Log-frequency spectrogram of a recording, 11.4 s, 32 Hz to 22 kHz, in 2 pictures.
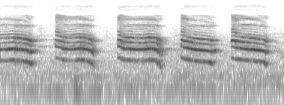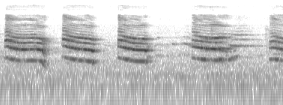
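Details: Cat without a mate yowling repeatedly: loud, harmonic meows of about one second each, arching down in pitch, repeated about every 1.2 seconds, nine calls with a longer wavering wail near the end.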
